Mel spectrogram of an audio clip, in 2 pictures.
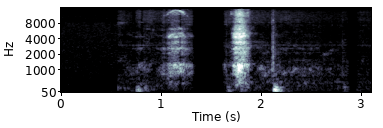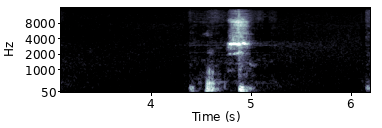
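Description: Short bursts of breath or mouth noise close to a microphone, in three brief clusters about a second in, around two seconds and near the end, each a quick hiss with a low thump.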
